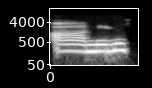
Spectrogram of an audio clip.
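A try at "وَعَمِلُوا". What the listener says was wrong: व आमी आइन को लंबा नहीं करना, देखिए अलिफ डाल रहे हैं आप आगे, व आमी व आमी 2-3 बार इसे कहें व आमिलू व आमिलू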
